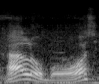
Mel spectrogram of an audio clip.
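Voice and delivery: "Halo, Bos" swooping up, down and up; sing-song call. Shown as a demonstration. Owner coaching bird to greet the boss, sing-song.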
